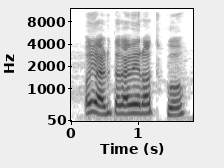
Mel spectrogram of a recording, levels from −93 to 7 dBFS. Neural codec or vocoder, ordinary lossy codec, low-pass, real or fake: none; none; 10.8 kHz; real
